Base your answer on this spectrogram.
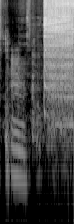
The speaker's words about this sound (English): Sorry, I'm playing with the balloon.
